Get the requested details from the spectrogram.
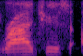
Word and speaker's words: Rogers: First name is going to be Ricky, R-I-C-K-Y. Last name, Rogers, R-O-G-E-R-S.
